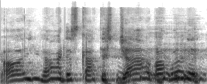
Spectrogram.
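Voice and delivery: high, starry-eyed rookie voice; eager rookie walks into the academy, high and naive; naive eager recruit. Retold or imitated. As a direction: play the green recruit full of hope.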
